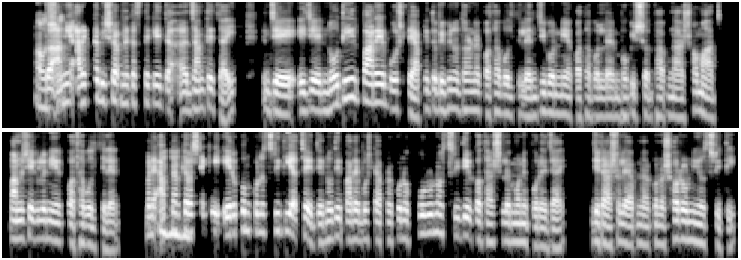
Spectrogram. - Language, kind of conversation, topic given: Bengali, podcast, নদী বা খালের পাড়ে বসলে আপনি সাধারণত কী নিয়ে ভাবেন?
- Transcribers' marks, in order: tapping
